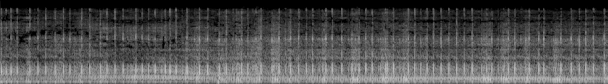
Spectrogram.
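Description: A Sachs Dolmar 110 with a muffler mod or a Husqvarna 460 fitted with a bigger carburetor runs continuously at high revs, loud and close, a steady raspy two-stroke buzz with rapid pulsing and no talking.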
